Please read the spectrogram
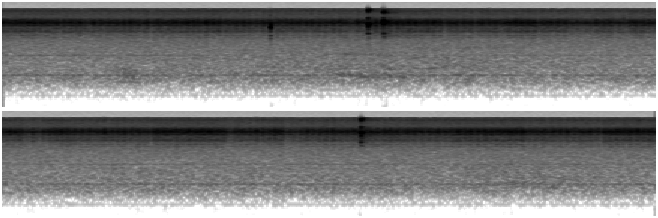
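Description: Faint, steady high-pitched hiss of background noise, with a few light computer-mouse clicks: one about two seconds in, a quick pair a little later, and one near the end.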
